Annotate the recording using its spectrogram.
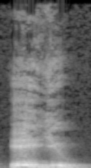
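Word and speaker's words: ague: and a u disclosures a g u e pronounced a u a u a u is a shivering shivering this is some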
